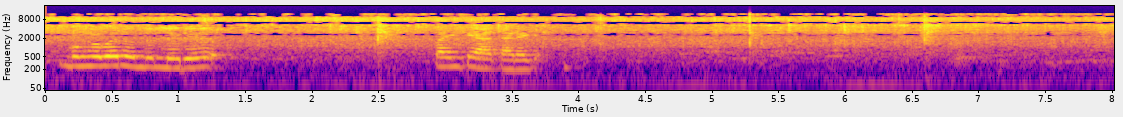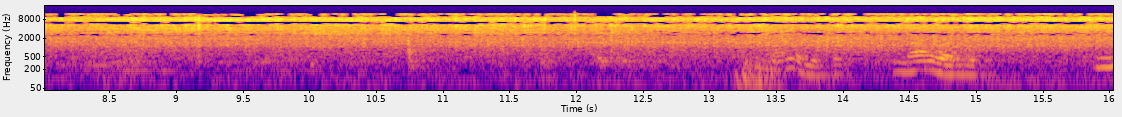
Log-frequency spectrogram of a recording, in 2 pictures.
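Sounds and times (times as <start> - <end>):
food sizzling in pan: 0.0 - 16.0.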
